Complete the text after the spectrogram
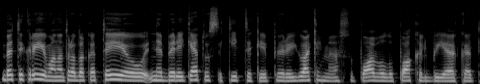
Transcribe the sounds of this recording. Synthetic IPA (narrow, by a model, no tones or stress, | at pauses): bʲɛt̪̚tʲɪkɾɐɪjmɐnɐt̪ɾoːd̪oːkɐtt̪ːɐɪjɛʊnʲɛbʲɛɾʲɛɪkʲeːt̪usɐkʲiːt̪ʲɪkɐɪpɪɾjuɔkʲɛt̪mʲɛsʊpoːʋʲɛlˠupoːkɐlʲbʲijɛkɐt̪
